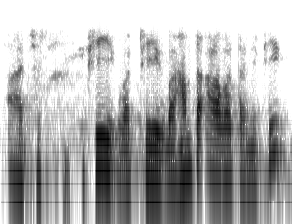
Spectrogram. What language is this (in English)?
Maithili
